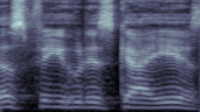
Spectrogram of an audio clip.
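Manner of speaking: put-on New York detective accent. Acting out investigators finding a car: put-on new york detective accent. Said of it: "that's our detective accent".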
